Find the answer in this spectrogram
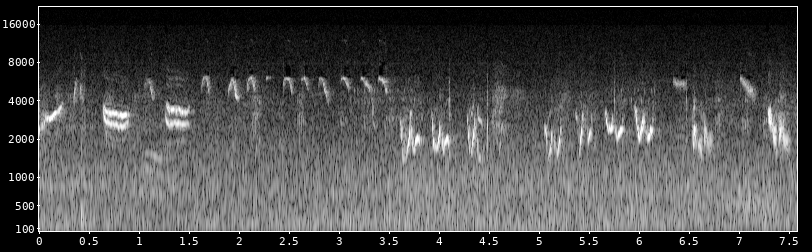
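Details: Chalk-browed mockingbird song: a few rich harmonic notes, then a rapid chatter of high thin notes, followed by scratchy varied phrases of differing pitch, with faint background hiss.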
